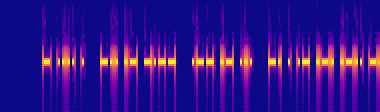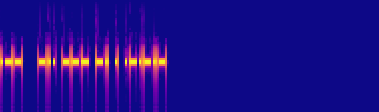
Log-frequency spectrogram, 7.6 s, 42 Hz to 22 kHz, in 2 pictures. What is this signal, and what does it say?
Morse code, heard as a keyed tone, about 50 wpm, 700 Hz. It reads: THE DAY WAS NEARLY DONE.
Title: Sentences from Top 1300 Words 50wpm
